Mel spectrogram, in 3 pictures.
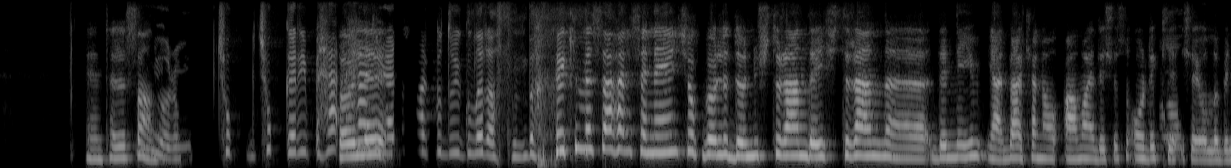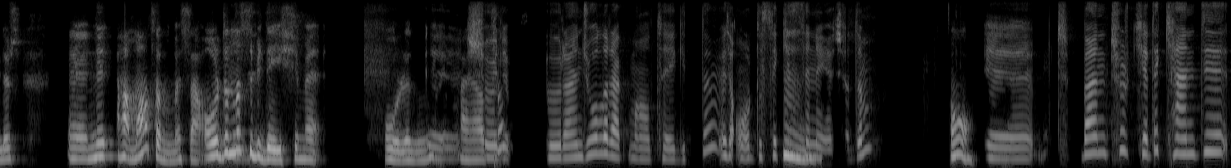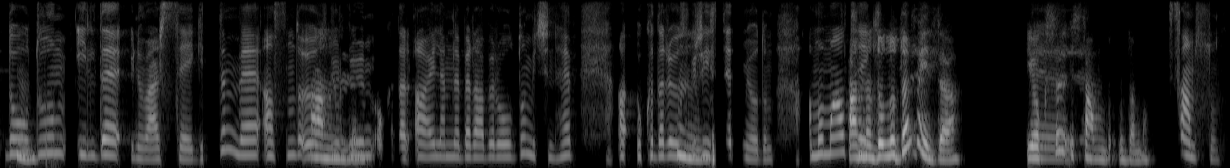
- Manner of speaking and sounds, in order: other background noise; distorted speech; tapping; chuckle
- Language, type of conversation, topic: Turkish, unstructured, Farklı kültürler hakkında öğrendiğiniz en şaşırtıcı şey nedir?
